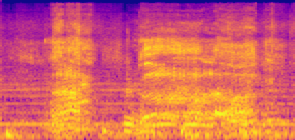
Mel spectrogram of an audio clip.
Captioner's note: screaming, struggling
